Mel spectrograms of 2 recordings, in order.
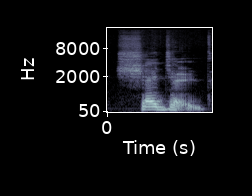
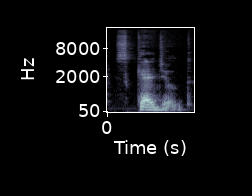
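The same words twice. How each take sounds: First: It begins with an sh sound, British style. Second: It begins with an sk sound, American style. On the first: "os britânicos aqui eles falam com som de sh" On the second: "Os americanos falam com som de sk"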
